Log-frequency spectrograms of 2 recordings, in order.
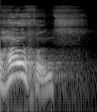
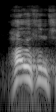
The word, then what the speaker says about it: Huygens: Huygens, by the way, is difficult to pronounce. Anyone of you who knows how to say Huygens correctly is also Dutch, because you miss the ui in your language and you miss the ch in your language.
